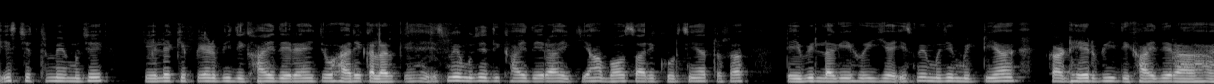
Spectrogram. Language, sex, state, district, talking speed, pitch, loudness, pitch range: Angika, male, Bihar, Madhepura, 210 wpm, 145 Hz, -23 LUFS, 140-155 Hz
